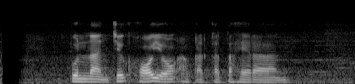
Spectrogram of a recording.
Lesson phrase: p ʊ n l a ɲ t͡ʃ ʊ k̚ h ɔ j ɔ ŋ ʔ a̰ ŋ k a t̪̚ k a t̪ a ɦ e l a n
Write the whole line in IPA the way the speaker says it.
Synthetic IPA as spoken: p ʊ n l a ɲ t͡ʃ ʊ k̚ h ɔ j ɔ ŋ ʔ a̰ ŋ k a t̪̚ k a t̪ a ɦ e ɾ a n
